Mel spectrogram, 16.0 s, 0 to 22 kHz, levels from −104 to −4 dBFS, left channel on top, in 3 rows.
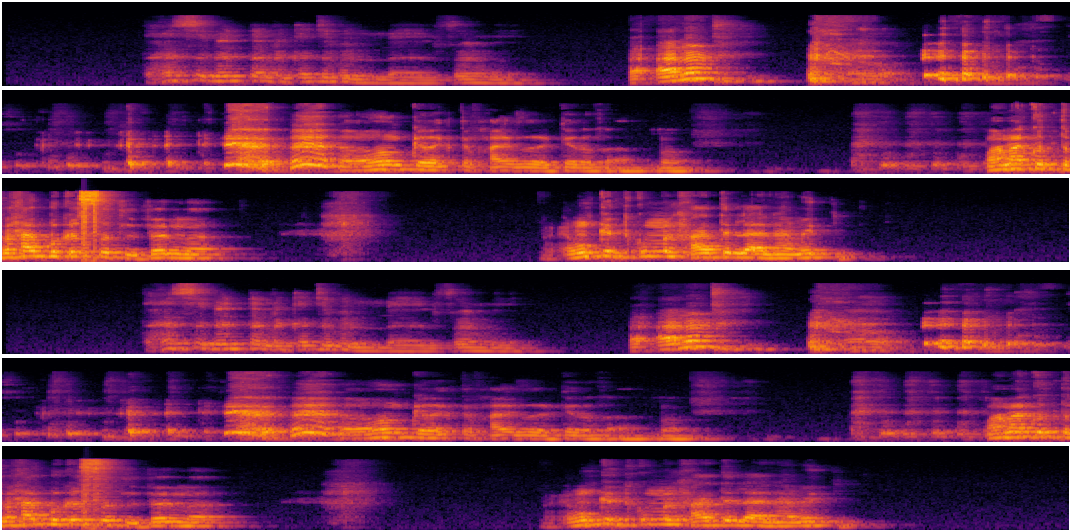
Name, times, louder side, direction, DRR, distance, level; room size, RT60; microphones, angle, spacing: voice 1, 0.7-2.6 3.5-3.6 4.2-4.5 5.2-5.3 5.6-6.0 8.8-8.9 9.6-10.3, right 1 dB, 70° right, 1.1 m, -41 dB
voice 2, 3.1-3.6 4.0-5.2 6.0-8.8 10.3-11.8 12.3-12.5 13.5-14.9, left 4 dB, 60° left, 0.4 m, -27 dB
3.3 x 2.3 x 3.1 m
head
